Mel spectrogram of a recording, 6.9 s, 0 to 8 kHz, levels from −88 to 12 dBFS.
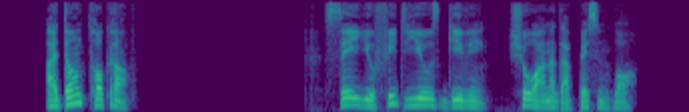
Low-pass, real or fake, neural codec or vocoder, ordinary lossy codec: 7.2 kHz; fake; codec, 16 kHz in and 24 kHz out, 0.4 kbps, LongCat-Audio-Codec, two codebook decoder; none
